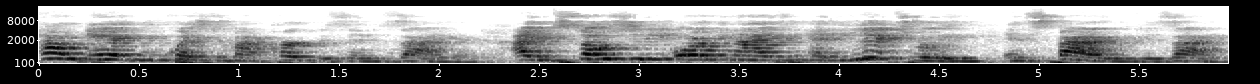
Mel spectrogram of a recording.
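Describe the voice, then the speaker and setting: Her pitch swings very widely as the woman talks at a fairly slow pace. Background noise is noticeable throughout. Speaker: poet. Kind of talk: spoken word performance. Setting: live venue, hookah lounge. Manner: angry, intense.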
